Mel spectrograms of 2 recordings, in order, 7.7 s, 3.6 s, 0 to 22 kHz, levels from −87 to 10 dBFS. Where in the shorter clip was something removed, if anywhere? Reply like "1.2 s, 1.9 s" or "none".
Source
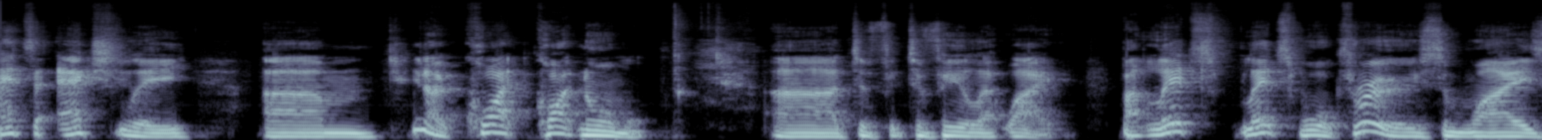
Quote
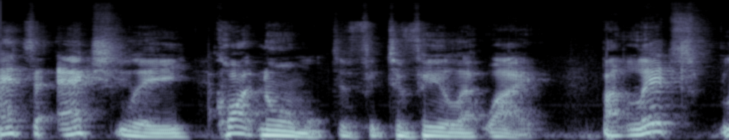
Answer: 1.0 s, 1.7 s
